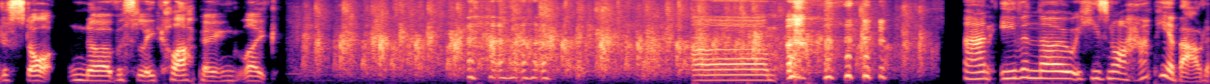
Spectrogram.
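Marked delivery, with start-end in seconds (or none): 2.3-5.2 laugh. Real, not acted. Laughing at the council scene. 5.9-6.9 laugh. Real, not acted. Laughing while retelling.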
